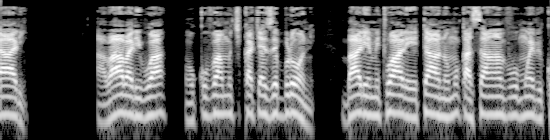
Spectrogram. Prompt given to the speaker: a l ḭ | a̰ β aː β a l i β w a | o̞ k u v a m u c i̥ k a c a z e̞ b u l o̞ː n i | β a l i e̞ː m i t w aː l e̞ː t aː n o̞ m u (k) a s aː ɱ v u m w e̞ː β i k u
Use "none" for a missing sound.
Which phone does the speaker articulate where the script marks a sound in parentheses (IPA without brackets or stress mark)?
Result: k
